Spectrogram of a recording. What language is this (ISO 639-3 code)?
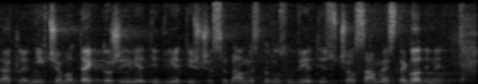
hrv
